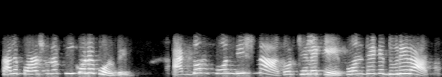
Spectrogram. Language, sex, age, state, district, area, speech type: Bengali, female, 30-45, West Bengal, Hooghly, urban, conversation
